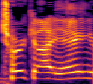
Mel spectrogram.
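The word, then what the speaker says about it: Türkiye: Yeah, the Like Turkia or something. Turkeye is the pronunciation the the country of Turkey has asked the world to give them.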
